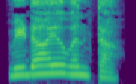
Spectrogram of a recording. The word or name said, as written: ವಿಡಾಯವಂತ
